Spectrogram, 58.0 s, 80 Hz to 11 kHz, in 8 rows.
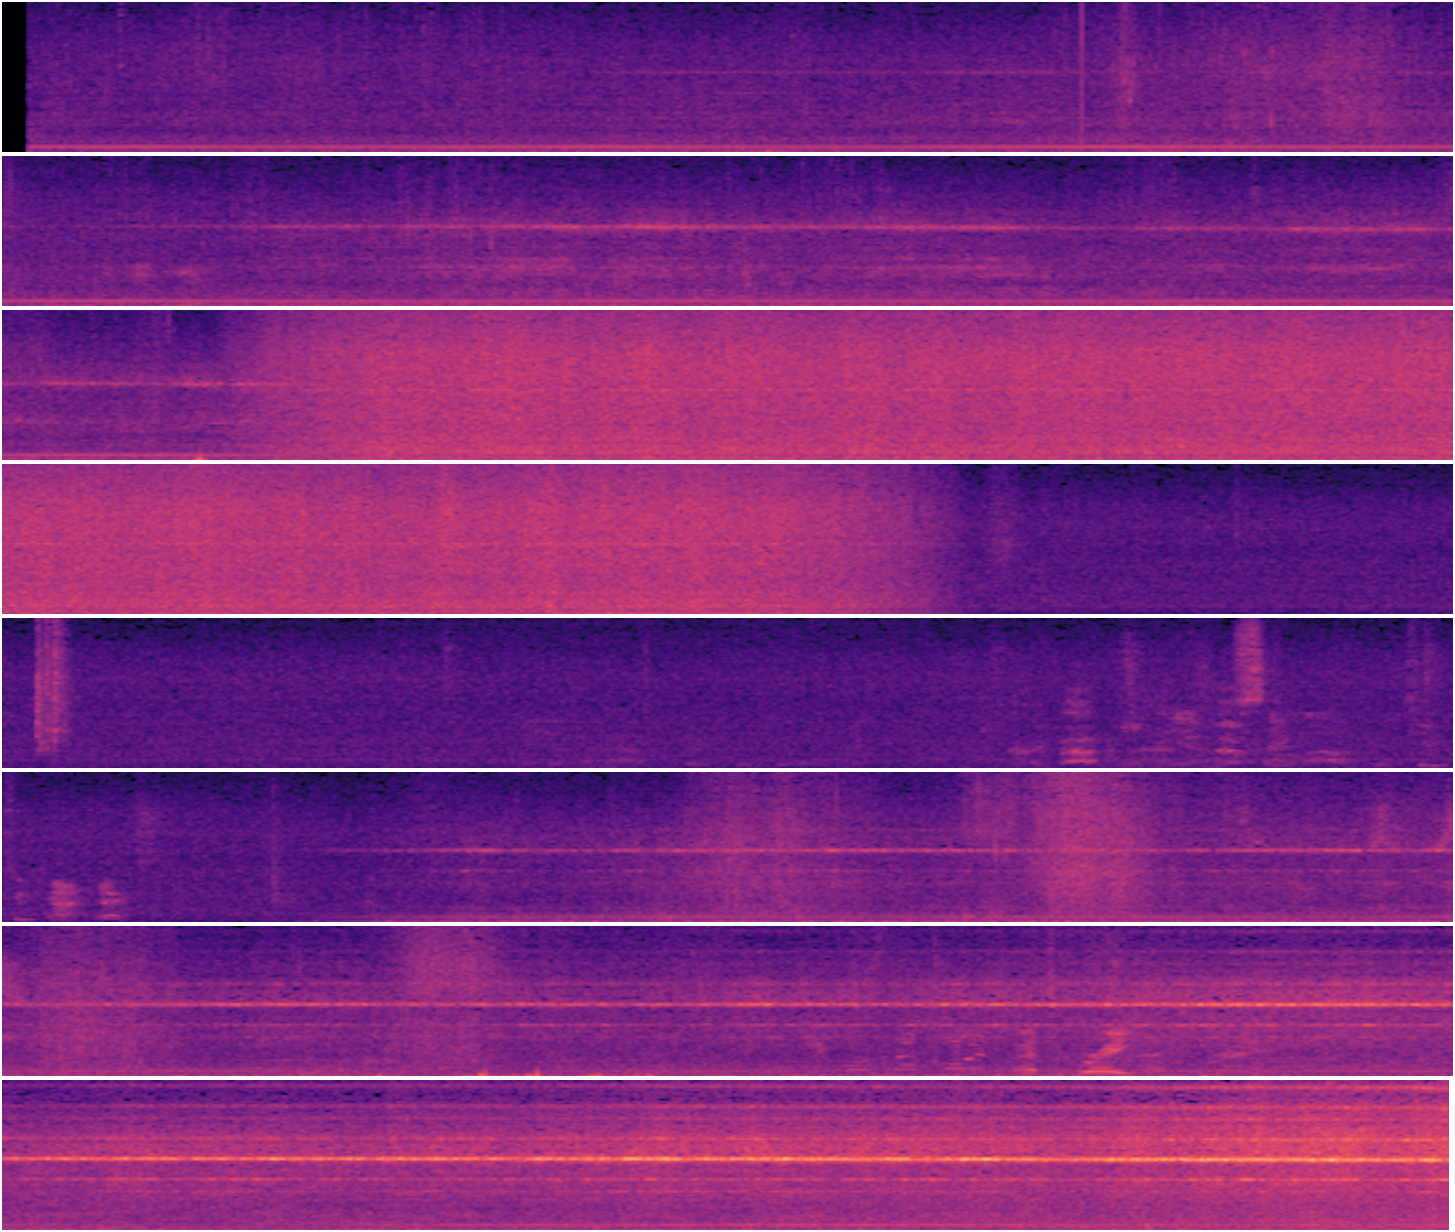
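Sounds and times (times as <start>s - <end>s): wind rumbling over microphone: 0.2s - 26.6s, 37.8s - 58.0s
boat engine noise: 0.2s - 26.7s, 37.8s - 58.0s
steady hum: 0.2s - 26.7s, 37.8s - 58.0s
rush of spray: 15.7s - 26.9s.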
